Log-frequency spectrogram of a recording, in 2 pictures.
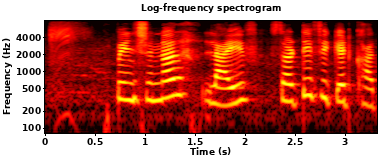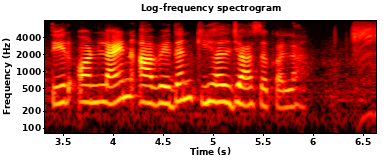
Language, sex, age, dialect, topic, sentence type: Bhojpuri, female, 18-24, Western, banking, statement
